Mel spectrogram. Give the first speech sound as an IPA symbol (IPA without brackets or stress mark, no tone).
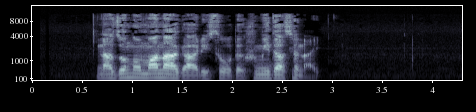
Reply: n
